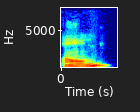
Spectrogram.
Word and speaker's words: om: before the word is om so it's a I should do it this way a u m silence the fourth syllable is silent so it's a u m silence when you're saying the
